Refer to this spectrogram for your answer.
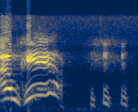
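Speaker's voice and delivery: hammed-up carefree voice of the new believer; mock carefree quote. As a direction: play the happy convert who shrugs it off. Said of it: "He said".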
